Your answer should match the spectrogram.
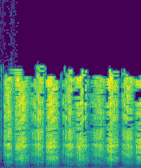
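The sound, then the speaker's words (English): A razor blade fixed to a toothbrush shaving off a right earlobe: a quick, steady series of about eight harsh, hissy scraping strokes with no talking, over a faint low hum. “I'm just going to shave your earlobe.”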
